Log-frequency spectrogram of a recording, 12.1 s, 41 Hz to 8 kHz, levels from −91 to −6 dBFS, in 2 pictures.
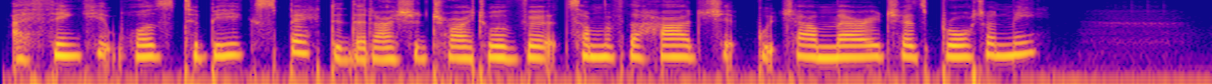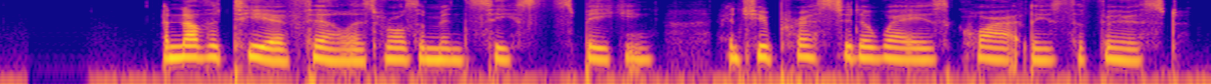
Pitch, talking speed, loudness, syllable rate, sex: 215 Hz, 205 wpm, -21 LUFS, 5.7 syllables/s, female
